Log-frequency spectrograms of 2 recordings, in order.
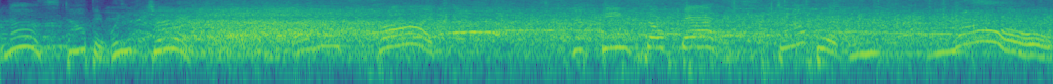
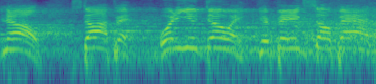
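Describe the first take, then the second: First: Drawn-out mock-seductive protest; hammed-up playful pleasure, words stretched out; coy, unconvincing no. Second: Matter-of-fact courtroom reading; straight, unsexy recital to a judge; bad read. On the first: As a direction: say no while clearly meaning yes. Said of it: "that's not a fucking no". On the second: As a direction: read the protest out with none of the playfulness. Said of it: "you get a bad read".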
